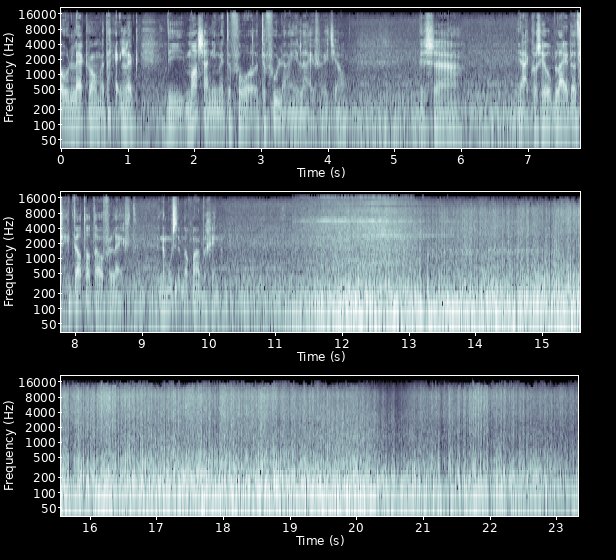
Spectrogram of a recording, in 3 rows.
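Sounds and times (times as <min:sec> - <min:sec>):
speech: 0:00.0 - 0:04.7, 0:05.4 - 0:06.1, 0:06.8 - 0:10.5
loud steady airplane engine drone during skydive jump: 0:04.3 - 0:06.8, 0:08.2 - 0:18.5
buffeting wind noise: 0:08.8 - 0:23.3.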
